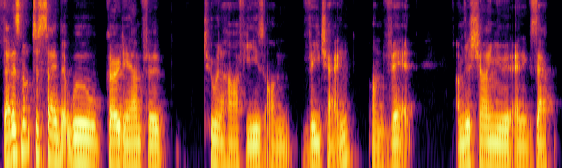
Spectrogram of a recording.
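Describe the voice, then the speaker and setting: A man hosting a casual crypto livestream, talking straight to viewers as he walks through charts, his voice going hoarse with coughs. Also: lowish voice, mellow. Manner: chatty, talks straight to viewers while walking through charts. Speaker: crypto market host.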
